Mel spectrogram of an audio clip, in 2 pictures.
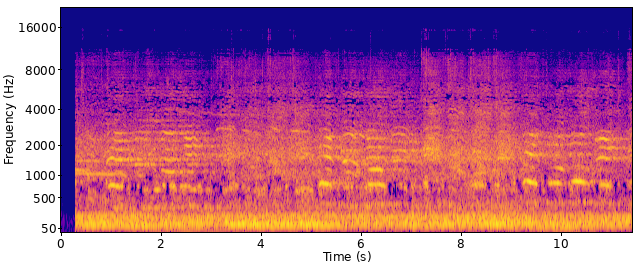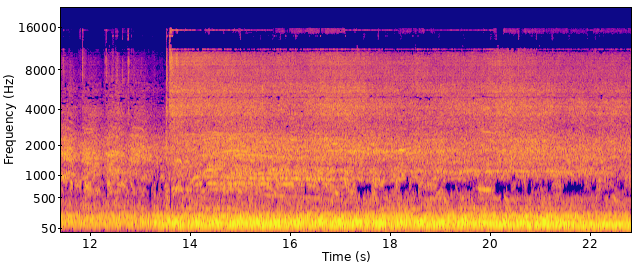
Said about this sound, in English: Why not get Channing Crowder, a man of many talents, to come out and lead the capacity crowd in a Let's Go Dolphins chant?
